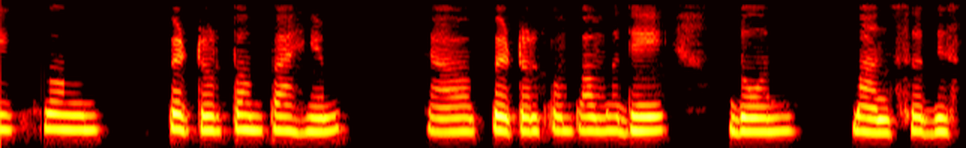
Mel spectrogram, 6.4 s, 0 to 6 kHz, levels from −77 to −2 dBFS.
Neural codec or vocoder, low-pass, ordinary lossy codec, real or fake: none; 5.4 kHz; none; real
